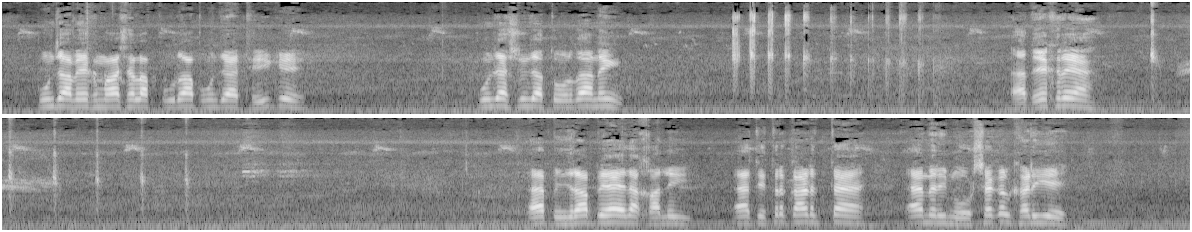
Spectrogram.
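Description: A chicken squawks loudly and repeatedly close by.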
